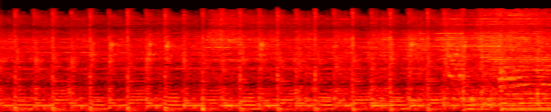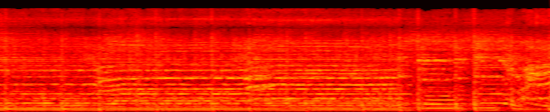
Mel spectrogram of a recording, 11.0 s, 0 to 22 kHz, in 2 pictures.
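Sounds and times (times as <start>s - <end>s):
electric guitar: 0.0s - 11.0s
fast drum beats: 0.0s - 11.0s
upbeat pop music: 2.2s - 11.0s.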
